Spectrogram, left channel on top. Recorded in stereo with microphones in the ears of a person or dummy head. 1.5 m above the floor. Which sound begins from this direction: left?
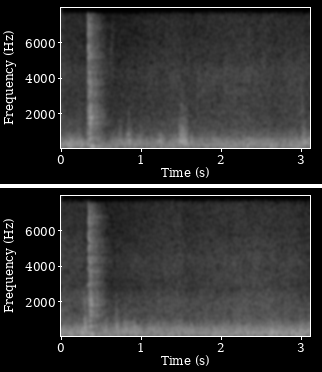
A door slam, at 0.3 s.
